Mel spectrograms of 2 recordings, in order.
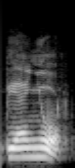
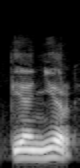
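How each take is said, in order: First: The stressed last vowel is 'yo'. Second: The stressed last vowel is a plain 'e'. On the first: The word would be treated as a native Russian word. The speaker calls it wrong. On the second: The word is still felt as a foreign borrowing. The speaker calls it right.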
